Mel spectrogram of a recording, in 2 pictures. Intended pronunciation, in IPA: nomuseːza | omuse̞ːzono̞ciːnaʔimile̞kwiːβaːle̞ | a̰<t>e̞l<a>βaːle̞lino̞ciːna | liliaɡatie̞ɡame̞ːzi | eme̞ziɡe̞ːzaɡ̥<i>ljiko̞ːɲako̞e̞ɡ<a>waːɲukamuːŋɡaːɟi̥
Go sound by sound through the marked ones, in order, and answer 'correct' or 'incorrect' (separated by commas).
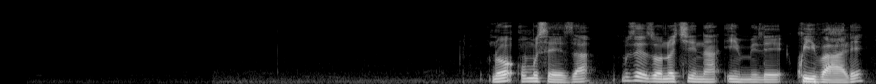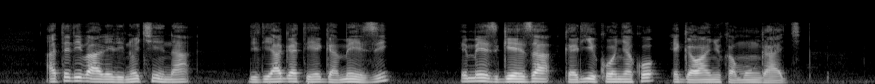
correct, incorrect, incorrect, correct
